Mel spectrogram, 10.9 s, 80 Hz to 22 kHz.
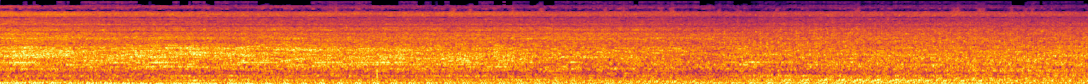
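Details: Ford 6.0L Power Stroke diesel swapped into a 1974 Ford Dentside crew cab on an 06 F350 chassis, first start after priming the drained fuel system, no coolant yet, new battery; steady, even clattering idle without misses: normal idle.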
